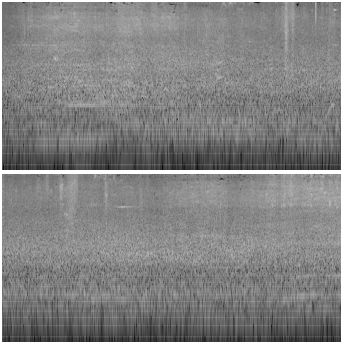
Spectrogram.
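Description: Cars drive past on a road.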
